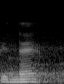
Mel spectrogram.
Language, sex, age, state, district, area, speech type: Malayalam, male, 18-30, Kerala, Idukki, rural, spontaneous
